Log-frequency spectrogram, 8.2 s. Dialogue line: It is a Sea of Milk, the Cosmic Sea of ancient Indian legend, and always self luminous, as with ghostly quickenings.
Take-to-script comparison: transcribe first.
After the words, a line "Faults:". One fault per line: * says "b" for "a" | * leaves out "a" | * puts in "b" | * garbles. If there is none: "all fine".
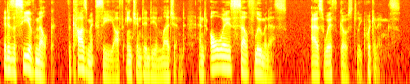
It is a Sea of Milk, the Cosmic Sea off ancient Indian legend, and always self luminous, as with ghostly quickenings.
Faults:
* says "off" for "of"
